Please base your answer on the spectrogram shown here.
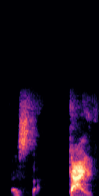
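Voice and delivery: ordinary talk, nothing marked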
